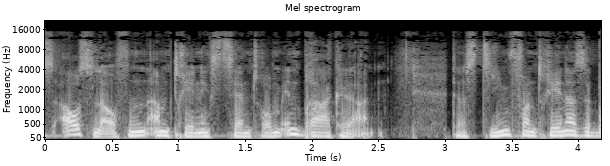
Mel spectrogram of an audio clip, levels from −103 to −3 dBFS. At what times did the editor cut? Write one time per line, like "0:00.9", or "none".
0:03.0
